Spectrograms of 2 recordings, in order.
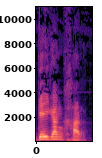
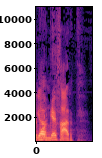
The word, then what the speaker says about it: Geoghegan-Hart: Theo Geoghegan-Hart. Lo ha colgado alguna vez en su Twitter. – Geoghegan-Hart. – Sí, su nombre es Tao, pero se pronuncia Tello, su apellido se pronuncia Geoghegan y el segundo Hart.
